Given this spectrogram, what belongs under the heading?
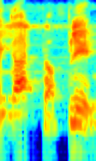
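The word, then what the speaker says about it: contemplate: विच्छेद बड़ा ही आसान सी ओ एन को बोल दीजिए कौन टी ई एम को बोल देंगे टेम और पी ई पी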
